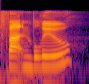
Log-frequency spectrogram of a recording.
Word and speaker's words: Fontainebleau: We're going to talk about Fontainebleau State Park.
